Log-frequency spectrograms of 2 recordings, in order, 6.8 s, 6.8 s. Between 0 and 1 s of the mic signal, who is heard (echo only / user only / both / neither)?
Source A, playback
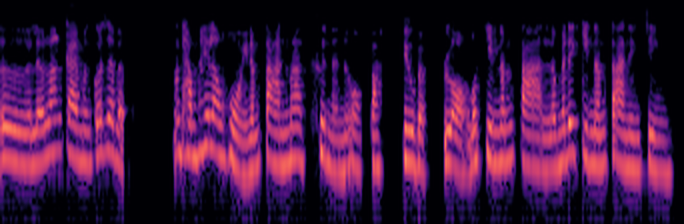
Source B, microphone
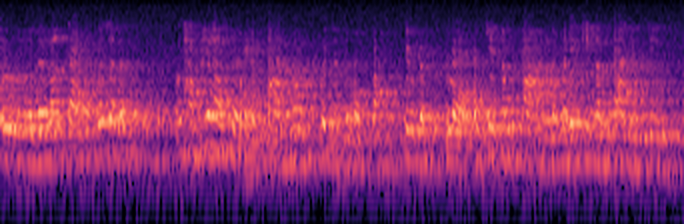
echo only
